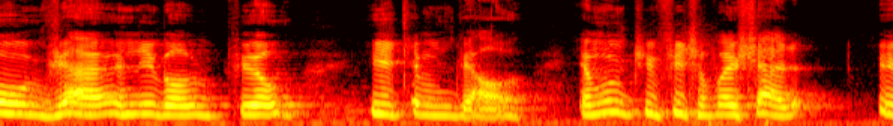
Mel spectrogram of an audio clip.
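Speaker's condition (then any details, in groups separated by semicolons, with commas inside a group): Cerebral palsy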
